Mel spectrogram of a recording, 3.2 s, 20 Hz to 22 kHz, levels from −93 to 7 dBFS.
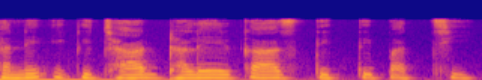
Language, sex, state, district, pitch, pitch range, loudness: Bengali, female, West Bengal, Alipurduar, 160 Hz, 155-170 Hz, -17 LUFS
